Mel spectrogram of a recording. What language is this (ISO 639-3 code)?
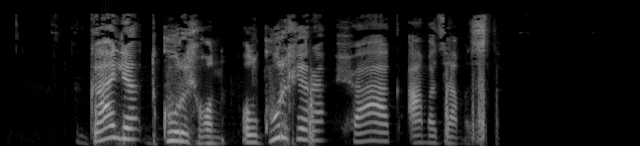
abk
